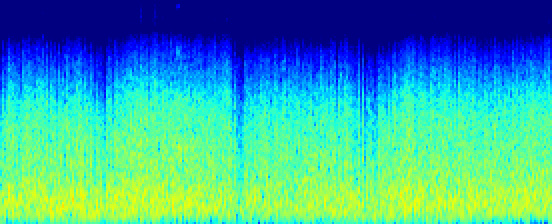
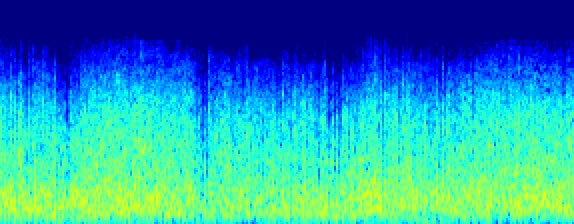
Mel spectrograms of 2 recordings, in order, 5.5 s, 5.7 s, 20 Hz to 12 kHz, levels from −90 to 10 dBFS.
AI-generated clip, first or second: second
